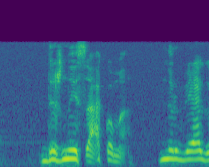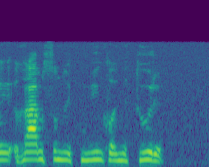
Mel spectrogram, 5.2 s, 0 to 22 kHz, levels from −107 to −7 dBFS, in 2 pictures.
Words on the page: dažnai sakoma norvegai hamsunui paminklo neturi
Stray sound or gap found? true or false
false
